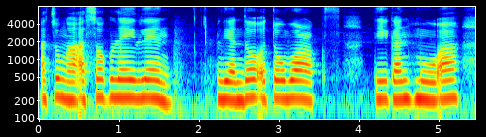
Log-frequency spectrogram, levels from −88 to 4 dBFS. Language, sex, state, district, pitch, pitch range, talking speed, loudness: Mizo, female, Mizoram, Aizawl, 215 Hz, 210-225 Hz, 110 wpm, -14 LUFS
